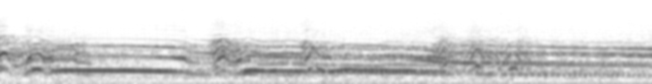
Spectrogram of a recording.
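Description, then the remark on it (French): Several wolves howl together in a continuous chorus, their long, wavering notes overlapping and sliding in pitch. The howling is steady and fairly loud, with no voices. “Et ça explique le désarroi, bien sûr, des bergers exaspérés par les loups.”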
